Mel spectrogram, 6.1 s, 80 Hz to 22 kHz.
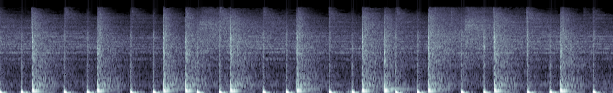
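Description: A programmed rock drum kit from a sampled drum instrument playing back a heavy half-time groove: kick, snare and crash/china cymbals at about 91 beats per minute.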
